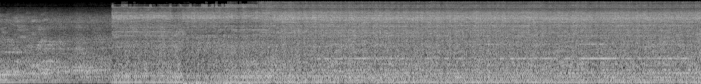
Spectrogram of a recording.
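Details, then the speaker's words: Bandsaw sawmill on narrow boards, governor released and feed speed raised several notches to pretty high: steady high saw hum with even cutting hiss, smooth under load; normal cutting tone, almost no sawdust, 5 1/4 inches per band revolution. "You can increase my speed another notch or three. Pretty high now. Now I'm starting to get my tone."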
